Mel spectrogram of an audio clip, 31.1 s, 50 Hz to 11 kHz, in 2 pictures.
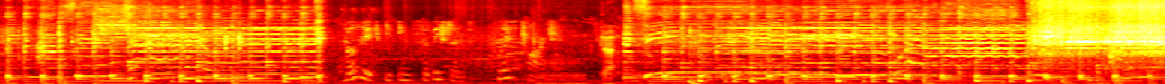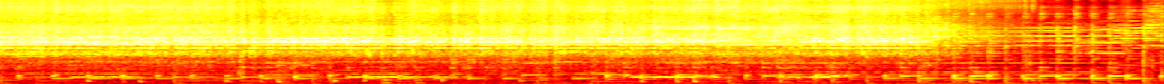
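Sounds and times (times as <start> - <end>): background music: 0.0 - 6.0, 7.3 - 31.0
die grinder whining: 10.9 - 29.7.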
